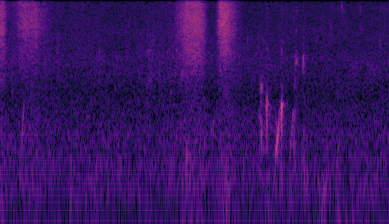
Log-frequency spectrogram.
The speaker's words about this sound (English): Like these bubbles, up, up, up, up.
